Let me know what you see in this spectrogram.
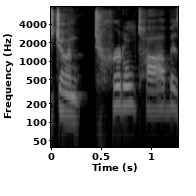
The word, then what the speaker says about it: Turteltaub: Just to dial everyone in, this is director John, I think it's John Turteltaub is how you say his name.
